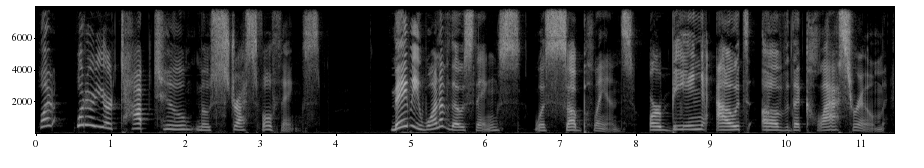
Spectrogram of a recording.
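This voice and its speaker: A woman hosting a podcast for teachers, talking in an energetic, chatty, enthusiastic way. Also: mid-range voice, very slow, dry recording, studio quality. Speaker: podcast host. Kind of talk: upbeat podcast talk to teachers.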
